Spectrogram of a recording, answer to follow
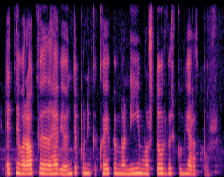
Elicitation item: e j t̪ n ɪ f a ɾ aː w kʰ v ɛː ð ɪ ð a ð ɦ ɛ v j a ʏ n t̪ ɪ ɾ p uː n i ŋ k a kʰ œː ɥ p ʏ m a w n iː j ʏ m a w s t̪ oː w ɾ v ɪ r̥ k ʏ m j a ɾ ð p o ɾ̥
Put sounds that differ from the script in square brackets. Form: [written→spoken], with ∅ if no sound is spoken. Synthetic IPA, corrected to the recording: e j t̪ n ɪ [f→v] a ɾ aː w kʰ v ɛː ð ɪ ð a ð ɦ ɛ v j a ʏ n t̪ ɪ ɾ p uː n i ŋ k a kʰ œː ɥ p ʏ m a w n iː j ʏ m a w s t̪ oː w ɾ v ɪ r̥ k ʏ m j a ɾ ð p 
